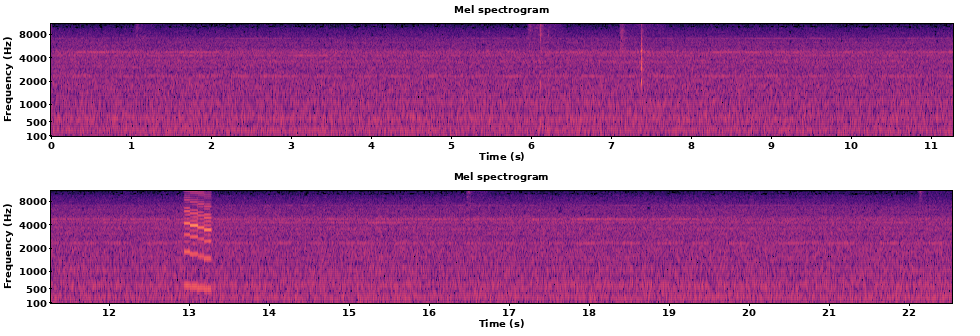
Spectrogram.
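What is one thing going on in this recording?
A jet engine drones steadily inside a cockpit.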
